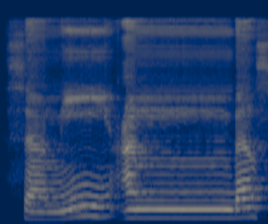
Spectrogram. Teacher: mengganti nun sukun dengan mim sukun dan disertai guna 2-3 harokat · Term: iqlab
